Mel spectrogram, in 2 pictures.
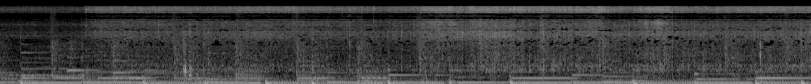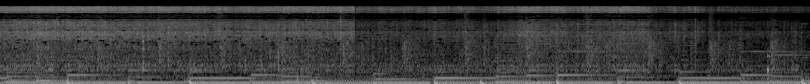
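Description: Stuffed aburaage (fried tofu pouches filled with ground pork and chopped leek) sizzling and frying in a nonstick pan. The sizzle is steady and quietens for the last few seconds.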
